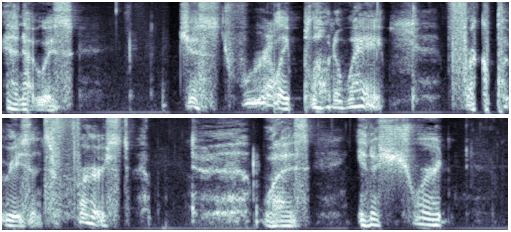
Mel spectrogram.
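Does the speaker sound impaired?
Yes: abductor spasmodic dysphonia; cords open involuntarily, much breathiness, staccato syllables, lengthened syllables give shaky tremor, focused speaking.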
